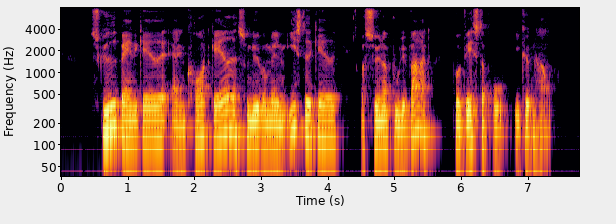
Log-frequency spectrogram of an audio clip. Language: Danish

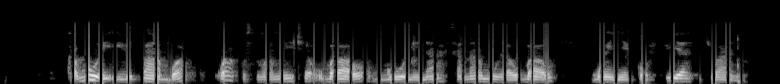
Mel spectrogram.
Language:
Swahili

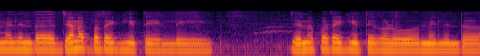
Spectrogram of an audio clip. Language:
Kannada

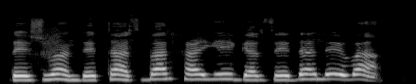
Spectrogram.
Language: Pashto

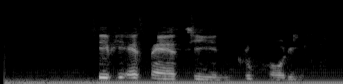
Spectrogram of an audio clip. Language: Thai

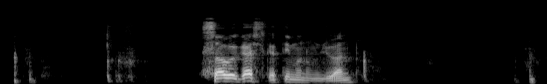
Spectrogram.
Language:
Burushaski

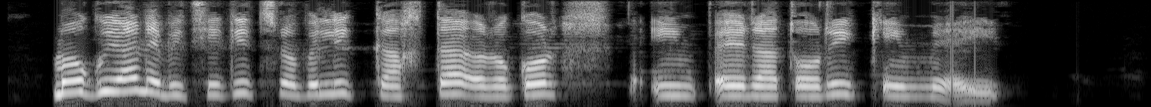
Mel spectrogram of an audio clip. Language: Georgian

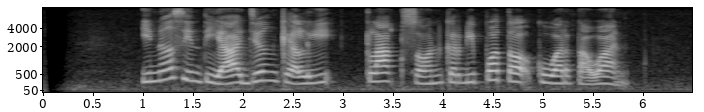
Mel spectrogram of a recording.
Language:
Sundanese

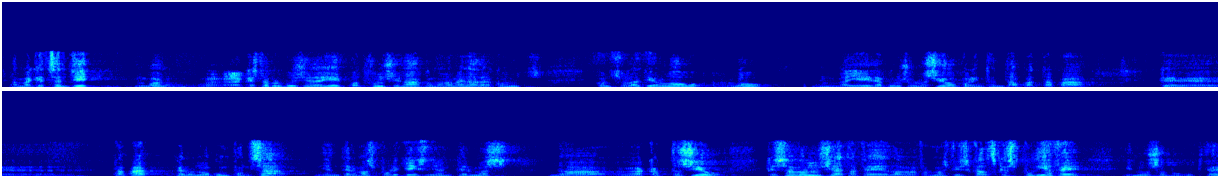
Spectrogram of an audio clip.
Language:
Catalan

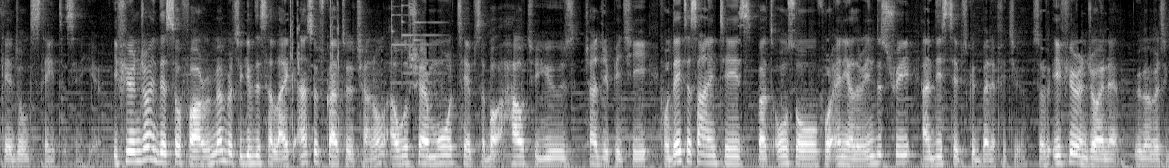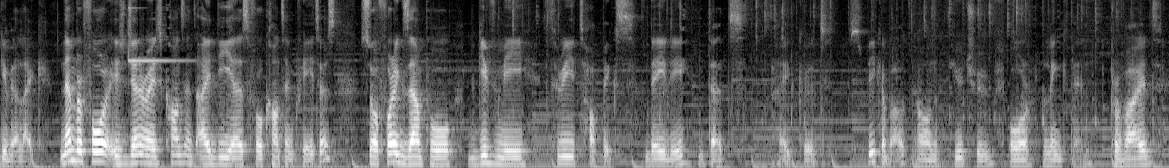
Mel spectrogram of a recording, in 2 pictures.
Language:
English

